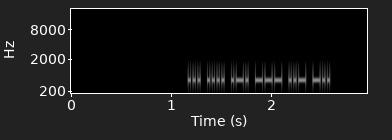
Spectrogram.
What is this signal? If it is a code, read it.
Morse code, heard as a keyed tone, about 50 wpm, 700 Hz. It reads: SHROUD
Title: Multi-letter Phonemes Repeated 3x 50wpm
